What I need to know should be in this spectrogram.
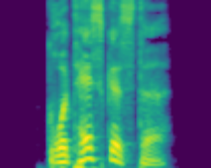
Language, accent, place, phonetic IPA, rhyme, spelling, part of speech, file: German, Germany, Berlin, [ɡʁoˈtɛskəstə], -ɛskəstə, groteskeste, adjective, De-groteskeste.ogg
- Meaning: inflection of grotesk: 1. strong/mixed nominative/accusative feminine singular superlative degree 2. strong nominative/accusative plural superlative degree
